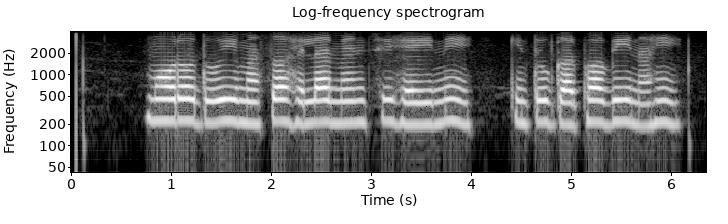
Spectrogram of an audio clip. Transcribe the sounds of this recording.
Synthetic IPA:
moːɾod̪uimãsɔɦelament͡ʃʰiɦeini | kint̪uɡəɾbʰʱɔbʱinaɦĩ

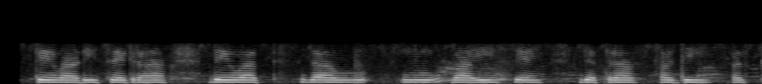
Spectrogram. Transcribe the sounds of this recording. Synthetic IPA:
t̪eːʋaːɽiseɡɾaɦəkd̪eːʋaːt̪ | d͡ʒaː | nũbaːise | d͡ʒət̪ɾak | əd̪ʱiəst̪

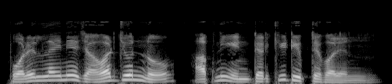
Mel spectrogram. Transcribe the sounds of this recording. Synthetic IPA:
pɔɾelːajned͡ʑaoaɾd͡ʑonːo | apniiɳʈaɾkiʈip̚t̪epaɾen

